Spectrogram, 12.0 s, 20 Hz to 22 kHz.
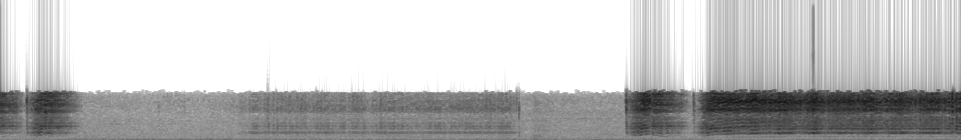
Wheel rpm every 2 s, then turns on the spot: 30, 10, 20, 10, 70, 160.
2-8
